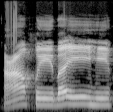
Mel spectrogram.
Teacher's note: قاف کو موٹا کرنا ہے، یا لین ہے، اس کو کھینچنا نہیں ہے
